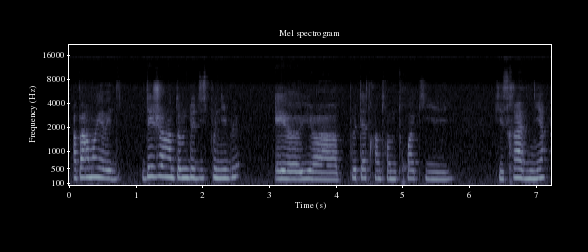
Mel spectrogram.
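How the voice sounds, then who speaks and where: A woman's voice: fairly high pitch, little pitch movement, moderate pace, dull audio. A woman in her thirties, a book vlogger showing her purchases in a casual, gushing way, with many fillers and repeated words. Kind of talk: casual book haul vlog.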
